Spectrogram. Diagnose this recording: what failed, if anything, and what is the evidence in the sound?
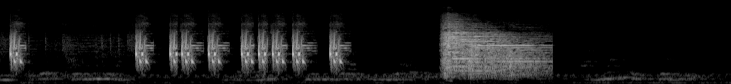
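Nothing failed; no fault is audible anywhere.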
